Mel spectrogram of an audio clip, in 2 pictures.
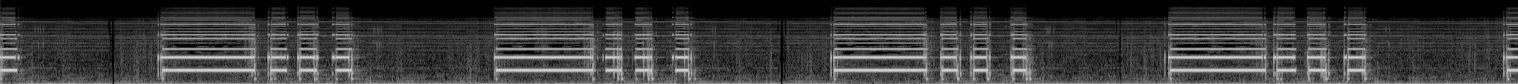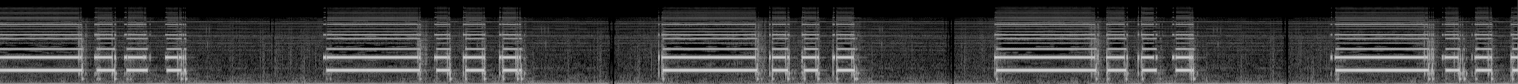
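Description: Electronic computer beeper sounding one long beep followed by a quick run of short beeps, the same pattern repeating about every three and a half seconds.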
